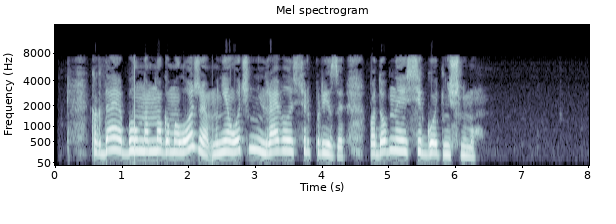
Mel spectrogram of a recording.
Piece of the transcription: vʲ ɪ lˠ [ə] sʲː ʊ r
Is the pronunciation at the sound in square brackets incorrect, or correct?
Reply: correct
